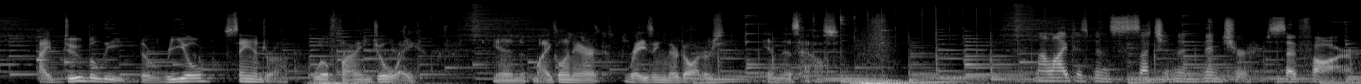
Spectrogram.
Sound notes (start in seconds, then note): none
